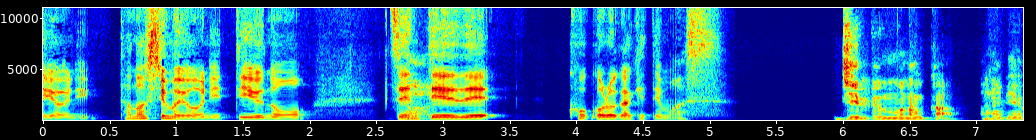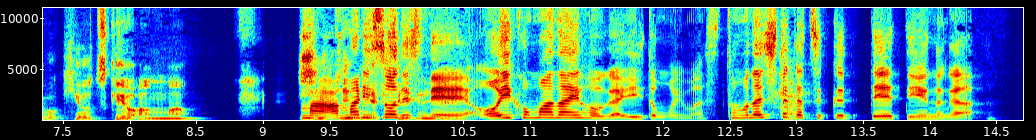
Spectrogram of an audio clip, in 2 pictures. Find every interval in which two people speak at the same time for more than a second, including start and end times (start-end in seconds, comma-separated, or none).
9.2-10.6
